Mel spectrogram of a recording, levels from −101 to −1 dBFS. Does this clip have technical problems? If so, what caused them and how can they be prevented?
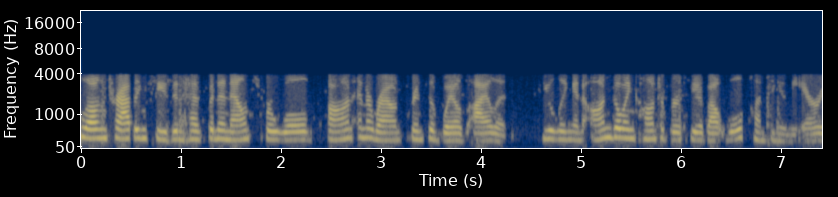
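Yes. Overdone noise removal runs throughout the speech. The reducer cuts any frequency band near its noise estimate, taking quiet speech detail along, so the background breaks into twinkling specks. A spectrogram shows scattered isolated dots between phrases and holes inside the speech. Setting the reduction gentler, and capturing less noise at the source, prevents it.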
